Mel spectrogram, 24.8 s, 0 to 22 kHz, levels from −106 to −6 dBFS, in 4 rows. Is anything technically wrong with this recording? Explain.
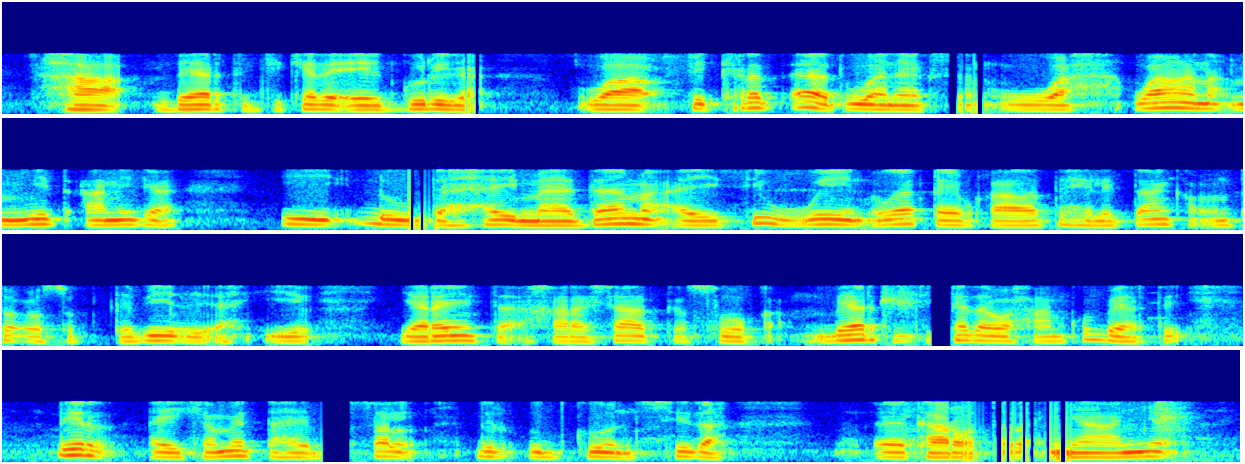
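Yes, the speech has packet loss filled with silence at 2.32–2.40 s (after "beerta jikada ee"), 4.74–4.92 s (after "fikrad aad u"), 8.25–8.39 s (before "maadaama ay si weyn"), 17.06–17.17 s, 20.22–20.37 s and 23.43–23.97 s. Lost packets were replaced by silence, leaving hard-edged gaps in steps that fit 10 ms packets. The narrowband G.711 telephone sound is intact.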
